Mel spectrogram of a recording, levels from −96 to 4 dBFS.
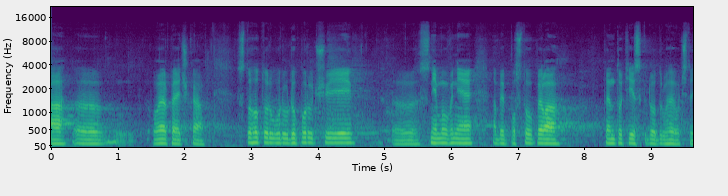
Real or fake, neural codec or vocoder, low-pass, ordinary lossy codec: fake; vocoder, 48 kHz, 128 mel bands, Vocos; 14.4 kHz; AAC, 64 kbps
